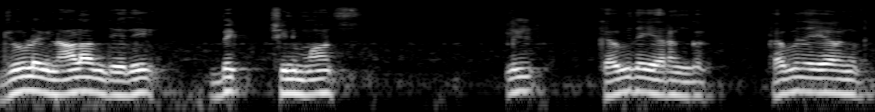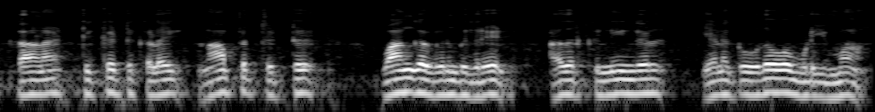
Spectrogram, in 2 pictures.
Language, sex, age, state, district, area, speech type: Tamil, male, 60+, Tamil Nadu, Madurai, rural, read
